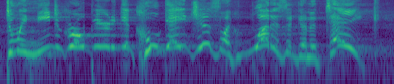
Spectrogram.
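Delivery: exasperated parent. Retold or imitated. Parent whose kid quotes another pastor, exasperated and high. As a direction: yelp it out in disbelief.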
